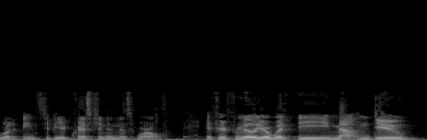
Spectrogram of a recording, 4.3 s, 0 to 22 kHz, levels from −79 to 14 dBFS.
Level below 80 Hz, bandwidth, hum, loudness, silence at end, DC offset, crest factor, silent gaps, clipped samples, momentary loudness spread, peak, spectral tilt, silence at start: -44 dBFS; 8 kHz; none; -30 LUFS; 0 s; under 0.1%; 16 dB; none; under 0.1%; 15 LU; -14 dBFS; -6.5 dB/octave; 0 s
